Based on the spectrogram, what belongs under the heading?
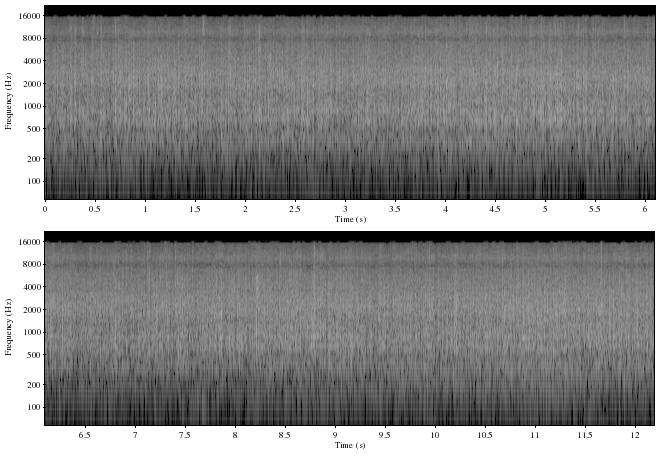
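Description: Steady rain falling on leaves and grass.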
